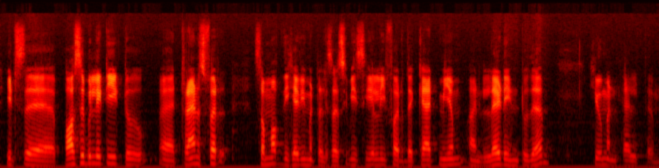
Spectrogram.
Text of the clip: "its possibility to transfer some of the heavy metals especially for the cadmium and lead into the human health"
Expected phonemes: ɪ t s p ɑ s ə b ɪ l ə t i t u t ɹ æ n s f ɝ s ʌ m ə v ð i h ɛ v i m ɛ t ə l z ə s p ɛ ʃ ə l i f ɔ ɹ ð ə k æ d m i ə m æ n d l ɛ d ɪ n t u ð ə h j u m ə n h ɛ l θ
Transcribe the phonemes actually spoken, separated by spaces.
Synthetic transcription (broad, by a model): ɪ t s p ɑ s ə b ɪ l ə t i t u t ɹ æ n s f ɝ s ʌ m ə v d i h ɛ v i m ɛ t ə l s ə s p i s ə l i f ɔ ɹ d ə k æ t m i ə m æ n d l ɛ d ɪ n t u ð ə h j u m ə n h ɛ l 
